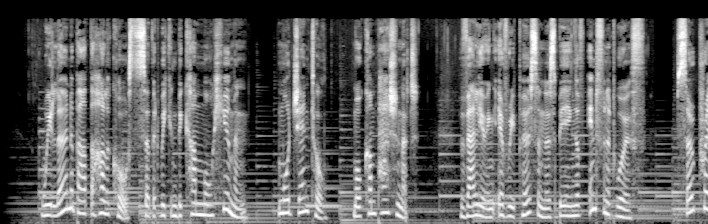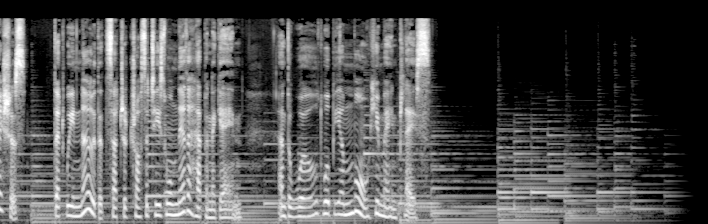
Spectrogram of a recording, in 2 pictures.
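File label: english South African female commercial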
